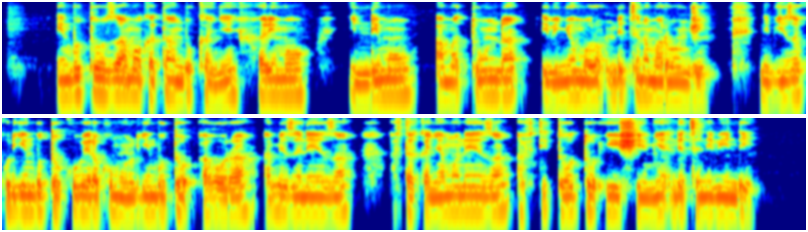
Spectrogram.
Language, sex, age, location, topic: Kinyarwanda, female, 25-35, Kigali, agriculture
